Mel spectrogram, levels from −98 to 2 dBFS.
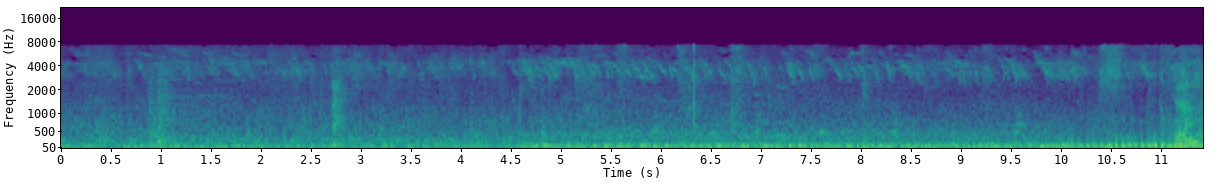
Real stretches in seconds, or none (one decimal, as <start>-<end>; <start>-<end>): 0.8-1.8; 5.2-9.9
